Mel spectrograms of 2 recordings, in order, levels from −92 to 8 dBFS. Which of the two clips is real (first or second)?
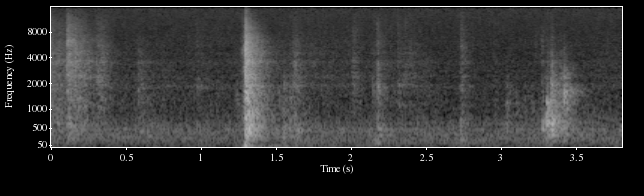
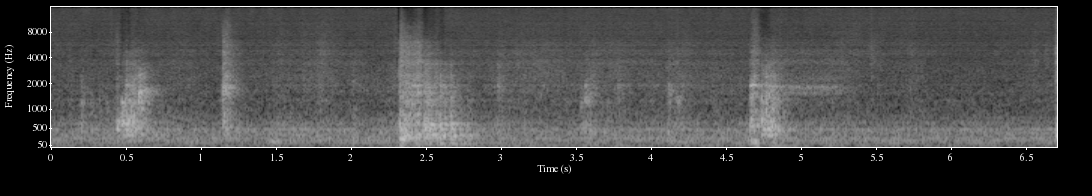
first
